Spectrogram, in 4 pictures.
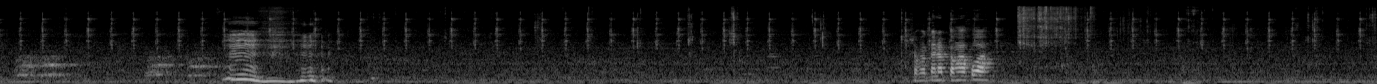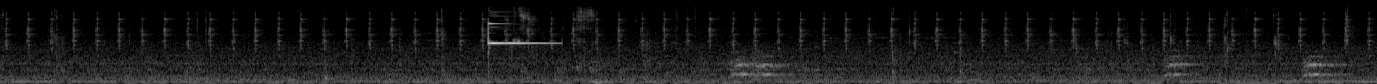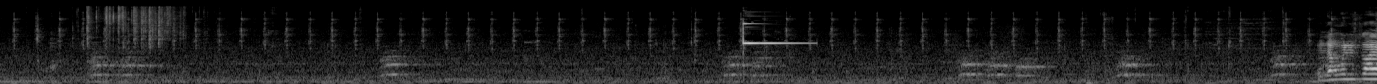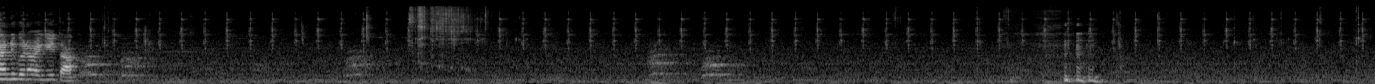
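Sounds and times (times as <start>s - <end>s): clock ticking: 0.0s - 55.0s
bright chime: 18.7s - 19.4s, 35.0s - 35.7s.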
